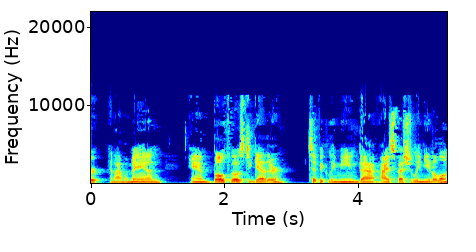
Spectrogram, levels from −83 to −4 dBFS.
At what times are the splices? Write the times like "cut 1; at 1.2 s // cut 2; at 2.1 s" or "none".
none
